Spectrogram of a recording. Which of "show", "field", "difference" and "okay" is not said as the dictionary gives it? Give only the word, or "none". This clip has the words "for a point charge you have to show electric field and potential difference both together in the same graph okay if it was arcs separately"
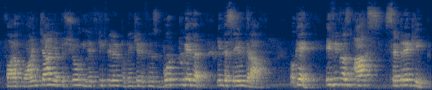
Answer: field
